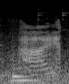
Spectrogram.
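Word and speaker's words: hej: Yeah, so hello is H-E-J. Hedge. Hi. Hi. It's hi. Hi. So it's like H-I, but okay.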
